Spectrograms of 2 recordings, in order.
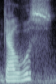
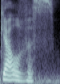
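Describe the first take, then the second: First: The middle consonant is said as a W sound. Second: The middle consonant is said as a V sound. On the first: It follows the Latin way of reading the name. The speaker calls it wrong. "V's are pronounced as W's typically in Latin" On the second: It follows the English way of reading the name. The speaker calls it right. "the voice actor says it's going to be"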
